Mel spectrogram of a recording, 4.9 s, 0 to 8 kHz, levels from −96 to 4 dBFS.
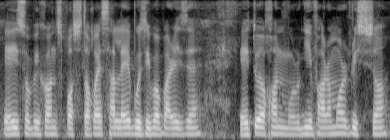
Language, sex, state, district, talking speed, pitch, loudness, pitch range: Assamese, male, Assam, Kamrup Metropolitan, 145 wpm, 135 Hz, -16 LUFS, 130-140 Hz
